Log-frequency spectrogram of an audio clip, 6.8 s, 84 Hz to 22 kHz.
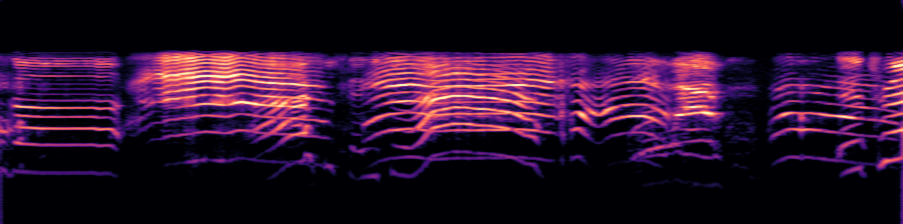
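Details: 10-month-old baby girl crying: sustained, loud, high-pitched crying in long wailing bouts with brief breaths between; ordinary infant crying.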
